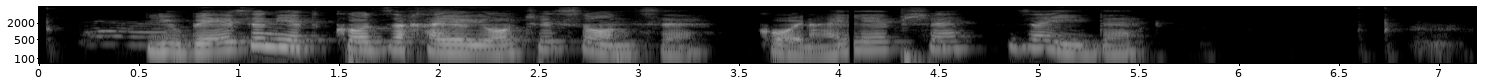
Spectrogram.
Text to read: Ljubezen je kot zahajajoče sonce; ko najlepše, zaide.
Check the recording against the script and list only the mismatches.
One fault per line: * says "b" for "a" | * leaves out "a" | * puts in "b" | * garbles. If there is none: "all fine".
all fine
